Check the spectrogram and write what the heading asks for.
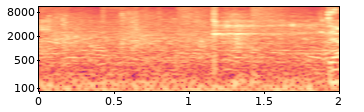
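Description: Aluminum bat striking a pitched baseball a little over a second in, a sharp crack with a short ringing ping, over steady stadium crowd noise.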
